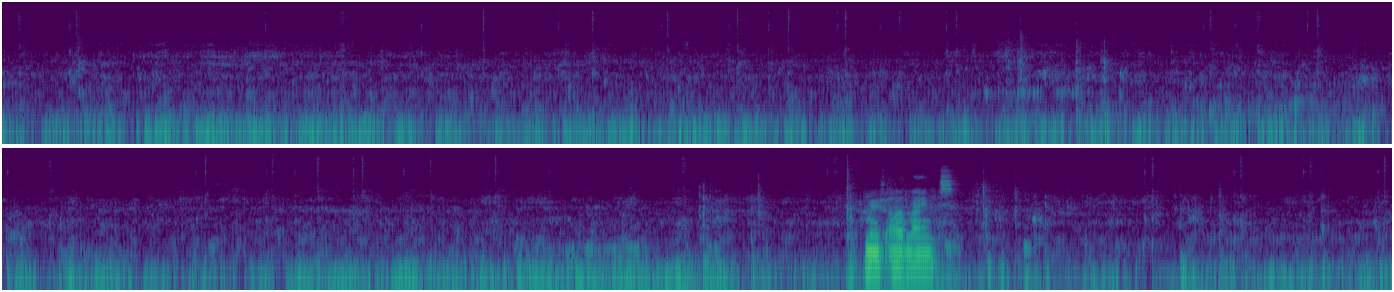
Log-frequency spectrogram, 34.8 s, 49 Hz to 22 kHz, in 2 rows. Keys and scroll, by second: 1.1 d, 23.8 d.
